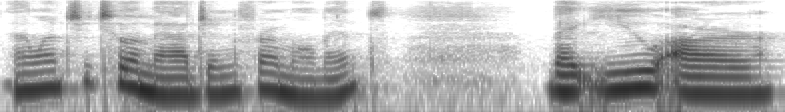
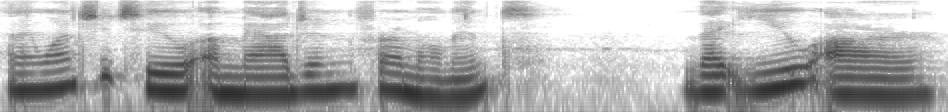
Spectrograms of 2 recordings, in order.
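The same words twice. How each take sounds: The two takes are said the same way.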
